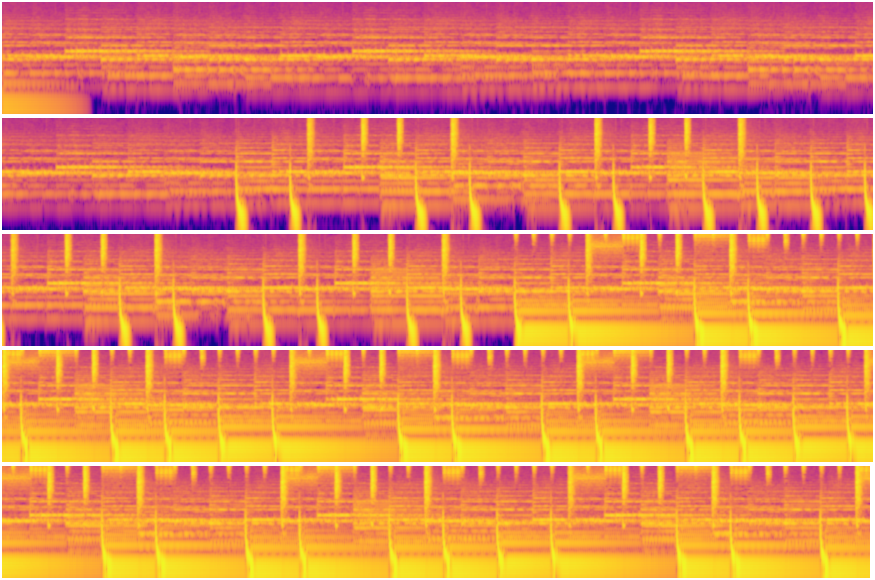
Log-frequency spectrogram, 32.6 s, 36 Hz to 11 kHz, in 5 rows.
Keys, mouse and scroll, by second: 0.7 ctrl+a, 1.5 shift+m, 2.5 click, 4.0 alt+scroll up 1, 4.7 alt+scroll up 1, 7.8 click, 8.2 scroll down 1, 9.0 alt+scroll up 1, 11.0 alt+click, 11.7-12.4 alt+scroll down 2, 13.4-15.3 scroll down 1, 15.3 click, 17.4-17.7 scroll up 3, 18.2 click, 20.0 scroll down 1, 24.3-24.7 scroll down 1, 25.2-25.6 scroll up 1, 26.2 scroll down 1, 26.8 scroll up 1, 28.0 scroll down 1, 29.0 click, 30.3 scroll up 1.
